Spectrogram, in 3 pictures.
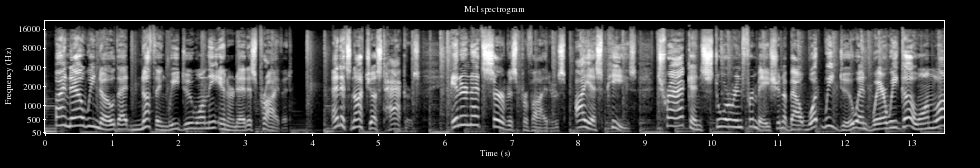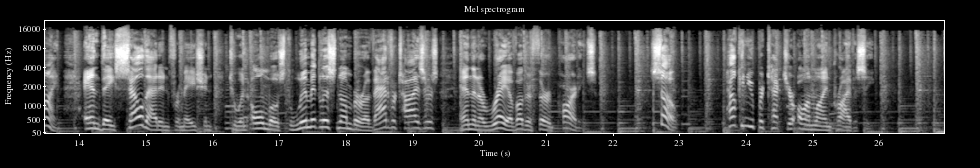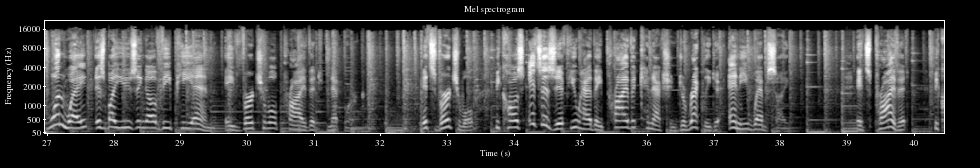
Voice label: EXPLAINER VPN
